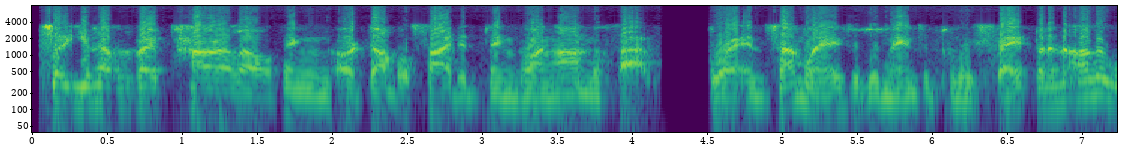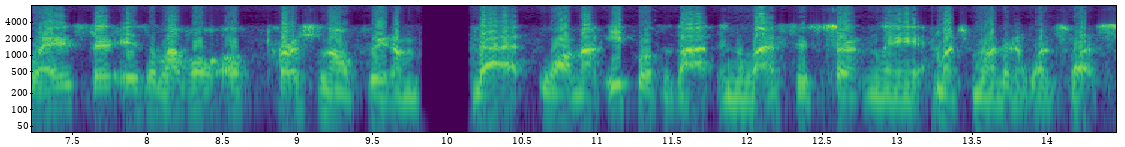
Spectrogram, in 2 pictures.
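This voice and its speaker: A man from the United States giving thoughtful, measured and articulate answers as an interview guest. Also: low voice, lively intonation, a bit bright, rough recording. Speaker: interview guest, documentary photographer.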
